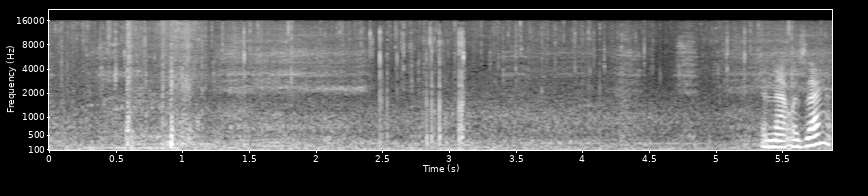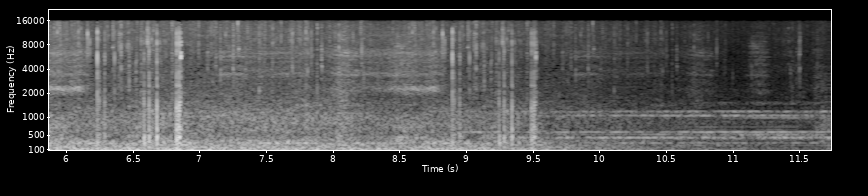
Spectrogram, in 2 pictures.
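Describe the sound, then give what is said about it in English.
A giant bonfire burning the crushed pieces of a sawed-up computer crackles and pops steadily through a dense rushing hiss, with a man's voice speaking briefly over it midway before the noise fades out near the end. “And dropped the crushed pieces into a giant bonfire.”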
